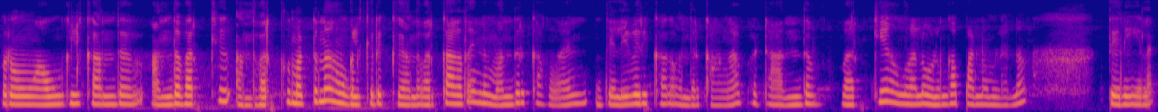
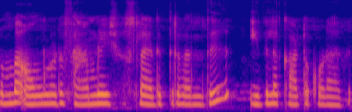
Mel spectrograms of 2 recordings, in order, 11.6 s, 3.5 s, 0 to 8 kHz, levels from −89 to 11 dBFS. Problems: background sounds at intervals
